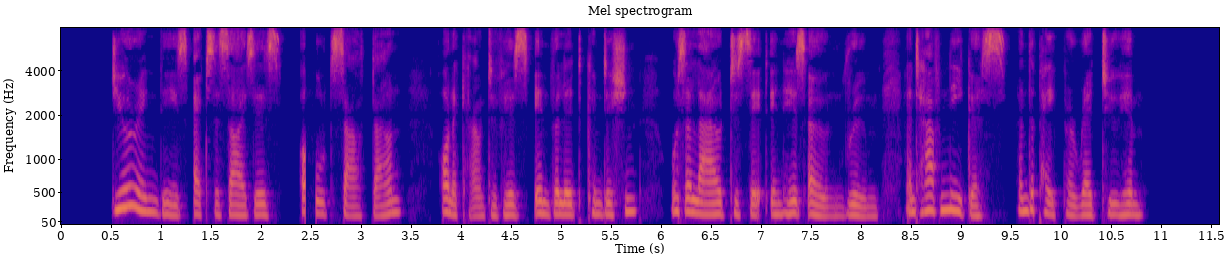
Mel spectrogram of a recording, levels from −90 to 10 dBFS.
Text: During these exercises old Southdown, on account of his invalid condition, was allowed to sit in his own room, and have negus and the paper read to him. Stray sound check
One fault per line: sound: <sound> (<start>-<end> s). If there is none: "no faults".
sound: dropout (2.4-2.6 s)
